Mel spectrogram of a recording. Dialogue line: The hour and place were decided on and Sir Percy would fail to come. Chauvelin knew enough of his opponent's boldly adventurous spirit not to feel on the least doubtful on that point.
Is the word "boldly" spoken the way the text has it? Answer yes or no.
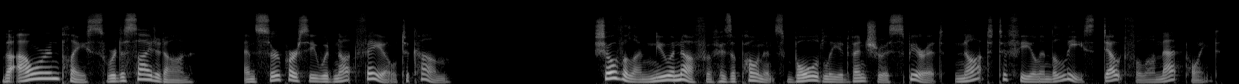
yes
